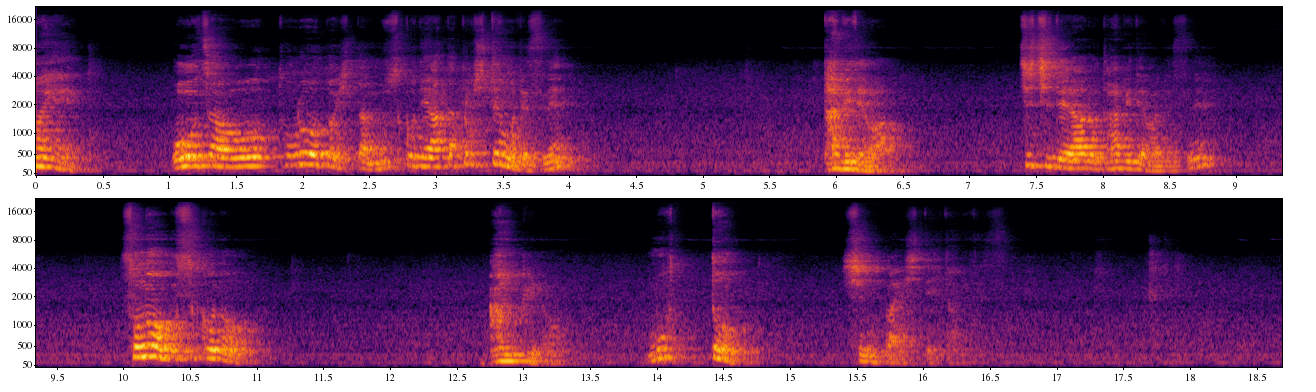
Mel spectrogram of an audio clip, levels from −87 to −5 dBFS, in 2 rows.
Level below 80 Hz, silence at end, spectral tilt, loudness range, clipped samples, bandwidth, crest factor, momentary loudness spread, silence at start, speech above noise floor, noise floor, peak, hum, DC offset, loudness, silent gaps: -64 dBFS; 0.75 s; -6 dB/octave; 8 LU; under 0.1%; over 20 kHz; 20 dB; 21 LU; 0 s; 29 dB; -51 dBFS; -4 dBFS; none; under 0.1%; -23 LUFS; none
